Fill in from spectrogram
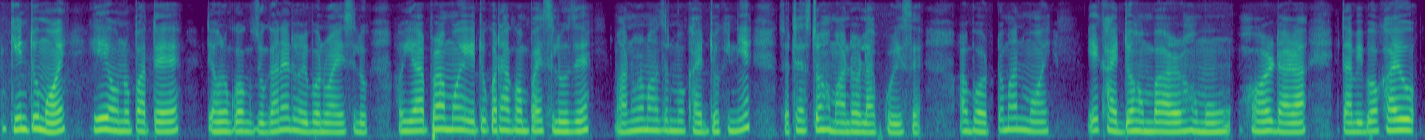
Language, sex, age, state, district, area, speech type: Assamese, female, 18-30, Assam, Dibrugarh, rural, spontaneous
